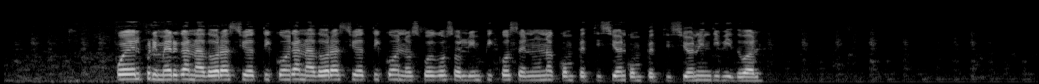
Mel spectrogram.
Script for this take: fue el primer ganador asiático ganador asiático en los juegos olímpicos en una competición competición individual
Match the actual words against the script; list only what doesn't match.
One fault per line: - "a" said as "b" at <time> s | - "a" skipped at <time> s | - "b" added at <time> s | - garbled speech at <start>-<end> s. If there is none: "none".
none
